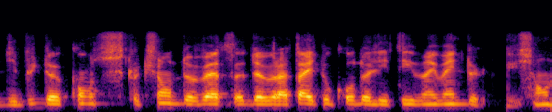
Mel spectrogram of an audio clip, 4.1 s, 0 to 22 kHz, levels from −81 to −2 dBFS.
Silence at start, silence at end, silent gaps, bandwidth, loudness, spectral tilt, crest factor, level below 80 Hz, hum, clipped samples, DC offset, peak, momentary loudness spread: 0 s; 0 s; none; 7.8 kHz; -18 LUFS; -4.5 dB/octave; 18 dB; -72 dBFS; none; under 0.1%; under 0.1%; 0 dBFS; 11 LU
